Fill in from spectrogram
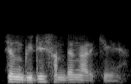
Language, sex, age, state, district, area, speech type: Bodo, male, 60+, Assam, Udalguri, urban, conversation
